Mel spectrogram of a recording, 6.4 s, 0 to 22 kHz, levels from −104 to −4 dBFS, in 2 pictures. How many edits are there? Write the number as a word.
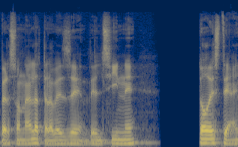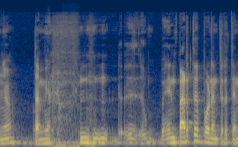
one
